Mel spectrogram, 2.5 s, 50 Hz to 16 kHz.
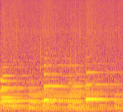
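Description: Grand piano playing alone between the baritone's phrases, with notes struck at the start, about a second in and near the end, from an old shellac record of about 1928 with surface hiss and crackle.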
